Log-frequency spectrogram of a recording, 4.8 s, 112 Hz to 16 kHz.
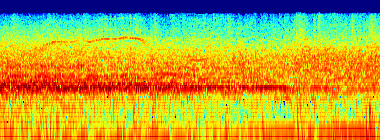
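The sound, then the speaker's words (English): Applause and some cheering from a theater crowd at a live comedy show at 92Y in New York City: a continuous, even wash of clapping and crowd noise that neither swells nor fades. “I thought that was getting a big applause.”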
